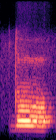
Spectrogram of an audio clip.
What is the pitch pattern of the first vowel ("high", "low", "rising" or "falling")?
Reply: low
